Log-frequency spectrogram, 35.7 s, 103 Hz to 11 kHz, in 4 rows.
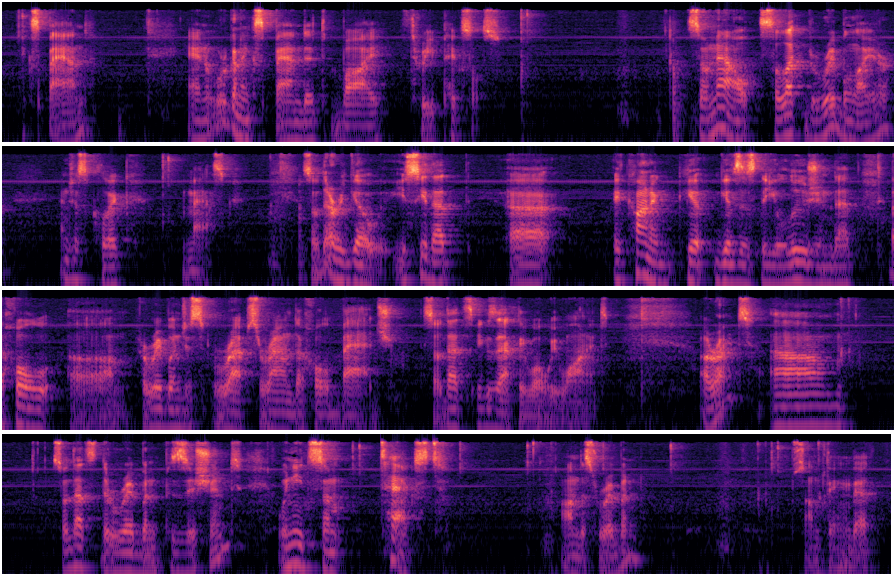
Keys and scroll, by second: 35.0 super+a.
